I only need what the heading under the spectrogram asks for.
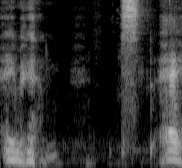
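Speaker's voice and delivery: pretend whisper. Acting out asking the angler beside you for a net: mock whisper. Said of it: "Just whisper".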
